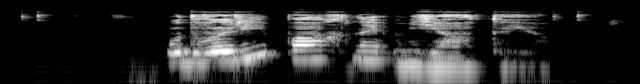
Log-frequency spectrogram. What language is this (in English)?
Ukrainian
